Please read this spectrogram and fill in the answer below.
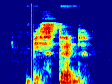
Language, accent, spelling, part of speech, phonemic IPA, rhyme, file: English, Southern England, bested, verb, /bɪˈstɛd/, -ɛd, LL-Q1860 (eng)-bested.wav
- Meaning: Alternative form of bestead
